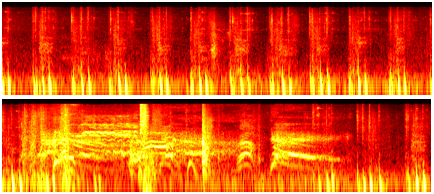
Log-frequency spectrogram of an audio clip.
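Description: A horse gallops with steady, heavy hoofbeats.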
